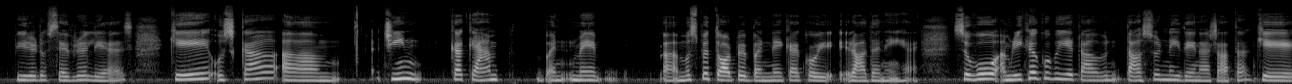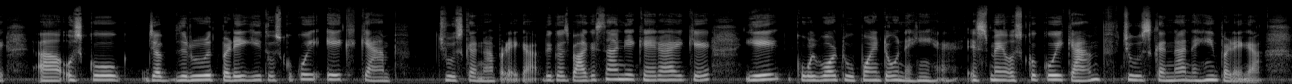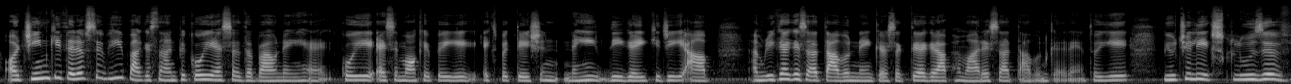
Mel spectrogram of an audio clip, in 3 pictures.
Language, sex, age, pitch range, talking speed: Urdu, female, 20-39, 180-220 Hz, 165 wpm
